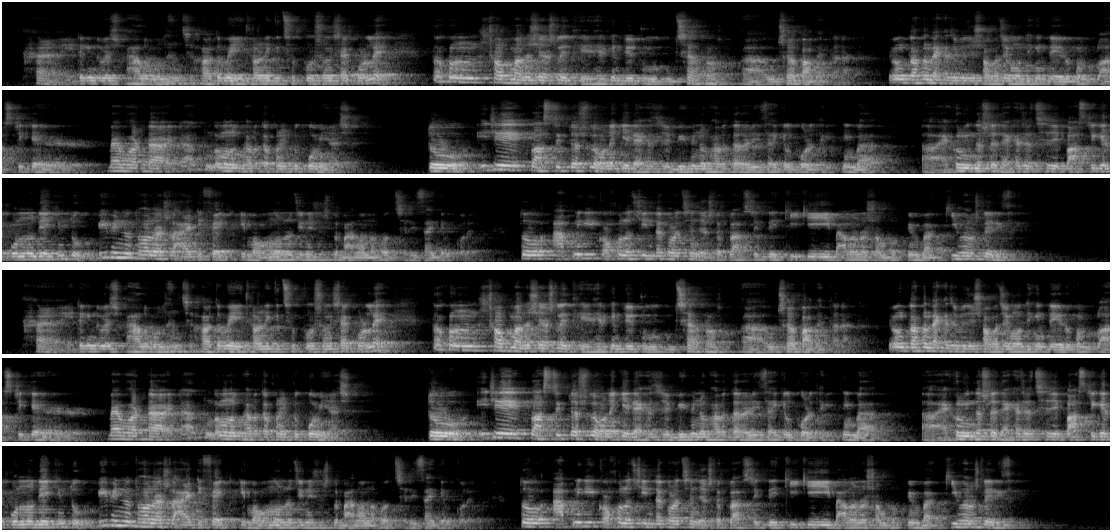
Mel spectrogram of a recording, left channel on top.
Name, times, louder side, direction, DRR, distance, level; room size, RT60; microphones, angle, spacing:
voice 1, 0.2-8.5 8.9-14.5 15.3-19.8 20.3-26.9 27.3-32.3, right 1 dB, 20° right, 3 dB, 2.6 m, -23 dB
19.0 x 14.5 x 9.9 m, 0.81 s
head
